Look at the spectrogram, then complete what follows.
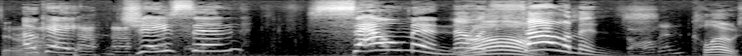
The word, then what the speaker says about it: Salmon: pronounce it okay Jason Salman elements clothes Solman he got so mad like soul man likes all like better call Saul there should be a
